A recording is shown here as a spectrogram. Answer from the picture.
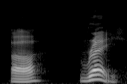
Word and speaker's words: array: TV today's word is array it's pronounced a ray and it's spelled a r r a y think a and then Ray spelled with two RS an array is an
